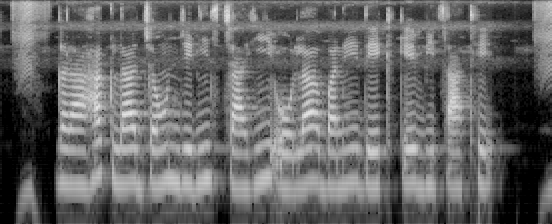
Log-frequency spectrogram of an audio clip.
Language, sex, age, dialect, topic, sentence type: Chhattisgarhi, female, 18-24, Western/Budati/Khatahi, agriculture, statement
